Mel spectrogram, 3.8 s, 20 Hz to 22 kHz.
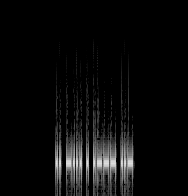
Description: Morse code, heard as a keyed tone, about 36 wpm, 700 Hz. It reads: IBEJU
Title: Five Challenging Letter-Number Combinations 35wpm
